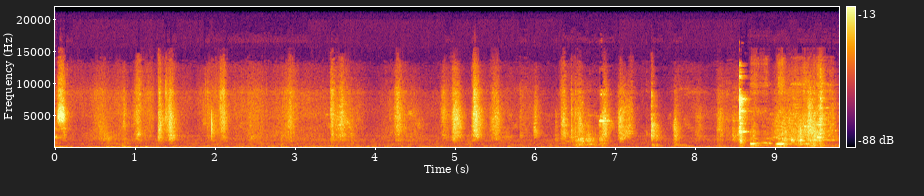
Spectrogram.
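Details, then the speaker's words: Troy-Bilt mower with Briggs & Stratton engine, runs after heavy grass buildup was cleaned from under the deck; clicking at startup was traced to the blade area. Starts and runs at a steady, even drone with no clicking: normal running. "nope that seems fine"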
